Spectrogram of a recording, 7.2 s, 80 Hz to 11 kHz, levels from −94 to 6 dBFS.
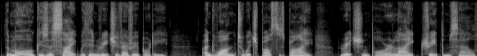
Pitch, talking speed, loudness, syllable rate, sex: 170 Hz, 175 wpm, -19 LUFS, 5.5 syllables/s, female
